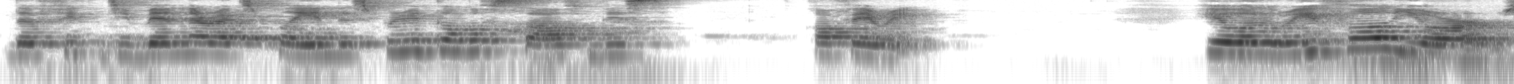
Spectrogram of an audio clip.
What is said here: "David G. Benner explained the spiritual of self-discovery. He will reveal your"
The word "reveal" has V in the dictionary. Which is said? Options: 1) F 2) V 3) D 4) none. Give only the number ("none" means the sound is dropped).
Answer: 1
